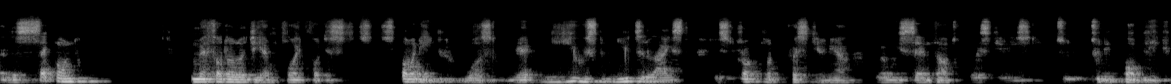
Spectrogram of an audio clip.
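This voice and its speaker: This man talks at a fairly slow pace with a medium pitch, somewhat breathy and with lively intonation. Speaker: lead researcher presenting a report. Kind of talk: webinar presentation. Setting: online webinar with interpreter.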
